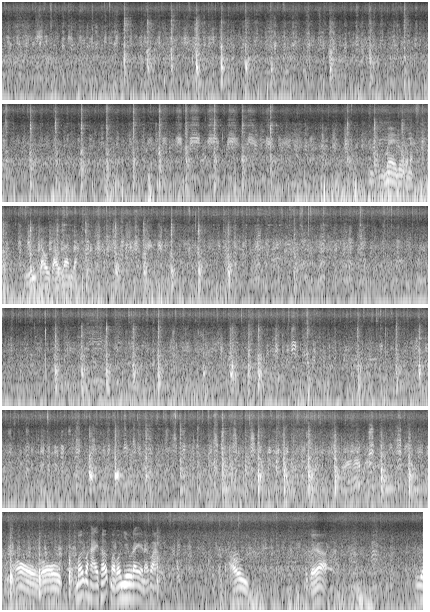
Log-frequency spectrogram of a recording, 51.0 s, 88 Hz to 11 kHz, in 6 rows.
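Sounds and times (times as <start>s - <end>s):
flock of ducks quacking: 0.0s - 51.0s.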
